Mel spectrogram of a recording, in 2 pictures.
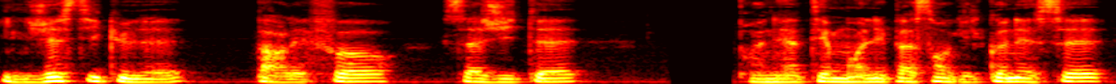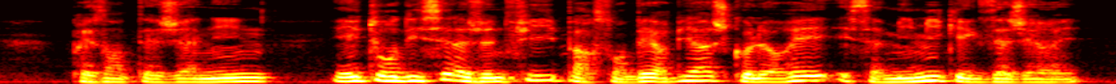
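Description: A man reading a story aloud in a measured, even manner. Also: mid-range voice, slightly rough. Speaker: audiobook narrator. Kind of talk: storybook narration.

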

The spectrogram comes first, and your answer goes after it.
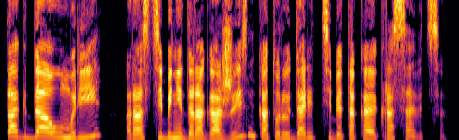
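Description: A woman reading an audiobook, voicing a bold young swordsman who speaks in slow, stern commands. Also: mid-range voice, expressive, no room sound, studio quality, close to an everyday voice. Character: young male Piedmontese swordsman, bold and harsh.

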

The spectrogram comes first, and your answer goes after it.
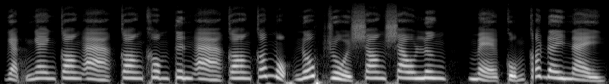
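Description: A woman reading the part of a tearful middle-aged mother in a storybook, in a soft, pleading way. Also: high voice, lively intonation, a little slow, no echo, clean studio sound.

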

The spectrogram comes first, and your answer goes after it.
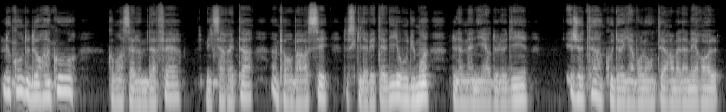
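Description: A man narrating a classic children's novel as an audiobook, reading in a steady, even way. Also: on the low side, a little fast, slightly rough. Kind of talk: scripted narration.

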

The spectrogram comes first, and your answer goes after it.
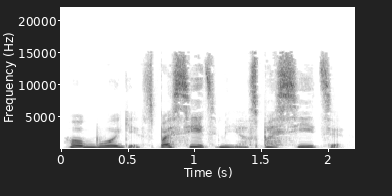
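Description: A woman's voice: on the high side, a little fast, no room sound, natural voice. A woman reading an audiobook voices a frightened young peasant bride who whimpers and begs for mercy, with a dry close sound. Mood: terrified. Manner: whimpering, imploring. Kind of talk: audiobook character voice.

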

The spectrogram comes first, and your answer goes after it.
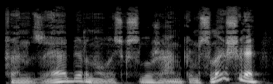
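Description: A man narrating a classic novel as an audiobook in an expressive, theatrical way. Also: deep voice, moderate pace, husky, no room sound, clean studio sound.

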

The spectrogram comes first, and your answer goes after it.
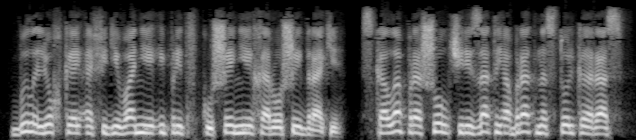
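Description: A man narrating an audiobook in an even storytelling manner. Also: fairly high pitch, no echo. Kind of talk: scripted narration. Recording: dry, dull lo-fi studio read.

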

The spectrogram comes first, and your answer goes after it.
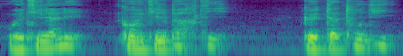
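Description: A man voicing a resolute young nobleman, urgent and suspicious, in an audiobook reading with a dark, husky voice. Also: mid-range voice, moderate pace. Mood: troubled. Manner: urgent, emphatic. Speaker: character in a read novel.

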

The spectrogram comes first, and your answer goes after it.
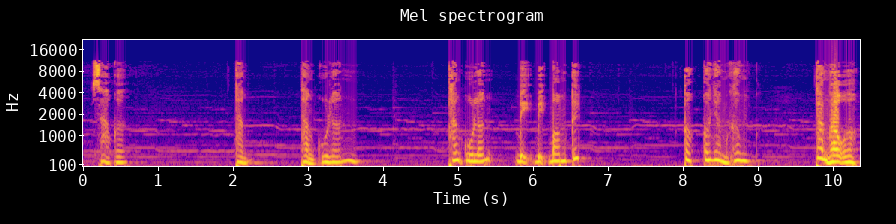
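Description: A man's voice: sits high, a little mellow, breathy edge, voice pushed up, heavily acted. A man voicing a grief-stricken old grandmother who stammers and trembles in a spoken ghost story.

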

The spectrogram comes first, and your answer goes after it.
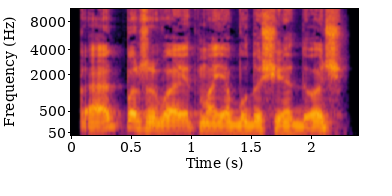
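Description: A man's voice: on the low side, measured pace, pitched below the performer's own voice. A man reading aloud and voicing a smug village man who teases with false friendliness. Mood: mocking. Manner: sly, teasing.

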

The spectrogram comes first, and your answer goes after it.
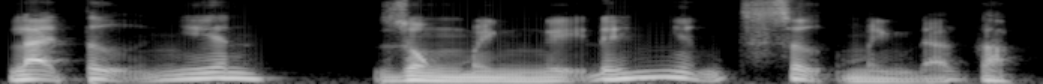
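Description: Expressive low-voiced male storyteller. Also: measured pace, no echo, clean studio sound. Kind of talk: ghost story narration.

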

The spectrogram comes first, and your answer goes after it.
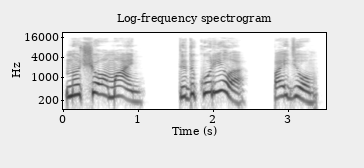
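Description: A woman's voice: sits high, sing-song, slow, dry recording, clean studio sound, pitched above the performer's own voice, exaggerated voice. Woman reading as a brash slangy party girl.

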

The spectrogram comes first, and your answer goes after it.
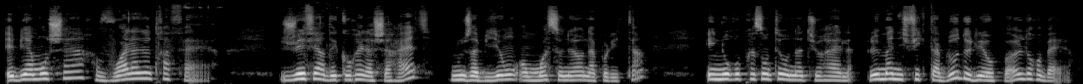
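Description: A witty young viscount full of himself, voiced by a woman reading aloud, in a mellow, warm tone. He talks with playful enthusiasm in this storybook reading. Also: medium pitch, close to an everyday voice. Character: young male French viscount, boastful and witty.

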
